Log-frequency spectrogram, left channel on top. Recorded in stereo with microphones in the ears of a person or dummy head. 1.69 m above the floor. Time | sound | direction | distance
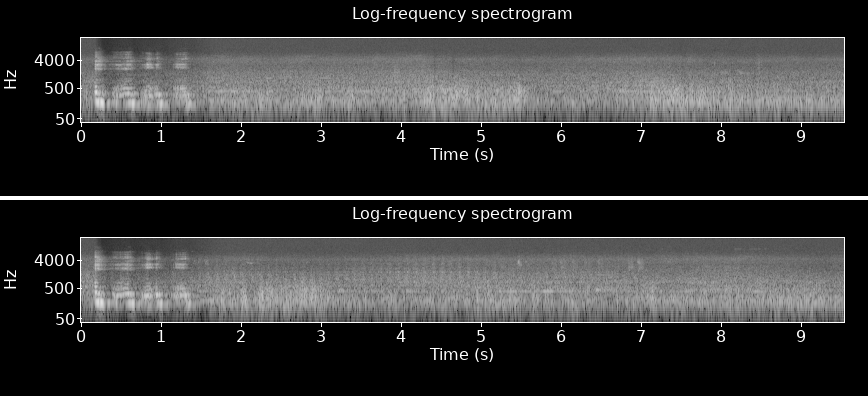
0.2 | laughter | 20° right (ahead or behind) | 1.6 m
